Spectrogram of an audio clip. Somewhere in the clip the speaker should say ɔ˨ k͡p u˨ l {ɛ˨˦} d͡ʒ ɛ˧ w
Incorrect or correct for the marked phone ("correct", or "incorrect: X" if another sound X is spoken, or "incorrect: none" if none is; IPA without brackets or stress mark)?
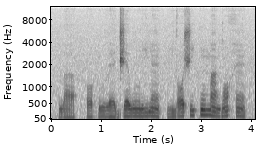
incorrect: ɛ˨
